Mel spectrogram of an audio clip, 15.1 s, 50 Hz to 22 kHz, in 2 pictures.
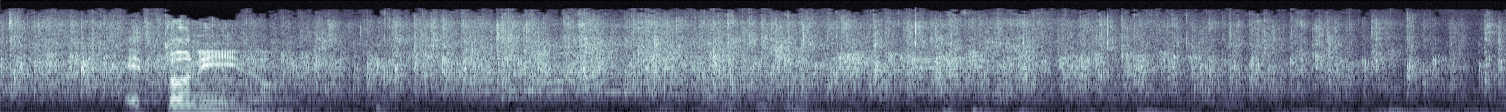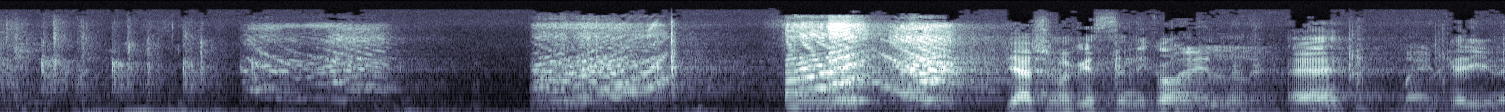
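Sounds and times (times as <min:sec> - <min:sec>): audience applauding: 0:00.0 - 0:08.7.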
